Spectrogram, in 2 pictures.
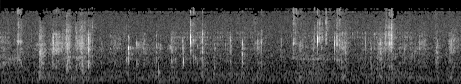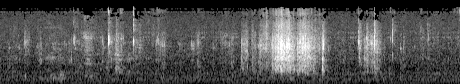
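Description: Quiet chewing and crunching of Jack in the Box curly fries, a string of small crisp bites and mouth clicks. A louder burst lasting about a second comes a few seconds before the end.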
